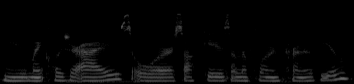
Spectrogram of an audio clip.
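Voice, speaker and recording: Low, even-voiced woman guiding meditation. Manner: gentle, measured, with long pauses between short phrases. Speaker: meditation teacher. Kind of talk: guided meditation. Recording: clearly noisy with room ambience.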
